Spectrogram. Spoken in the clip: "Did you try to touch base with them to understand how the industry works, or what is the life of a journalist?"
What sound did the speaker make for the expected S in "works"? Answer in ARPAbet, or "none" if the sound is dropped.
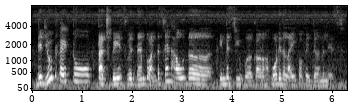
none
